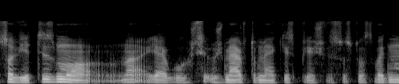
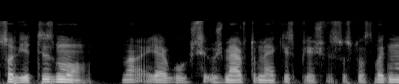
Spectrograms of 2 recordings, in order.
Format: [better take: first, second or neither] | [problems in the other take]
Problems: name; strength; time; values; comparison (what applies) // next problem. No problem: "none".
first | noise reduction (neural mask model DeepFilterNet 3)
